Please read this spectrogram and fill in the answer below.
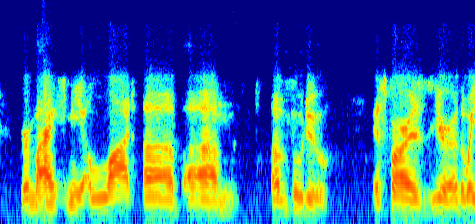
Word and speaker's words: vodou: Number one, voodoo is spelled absolutely wrong. It's not VOODOO. Voodoo is supposed to be spelled VODOU.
